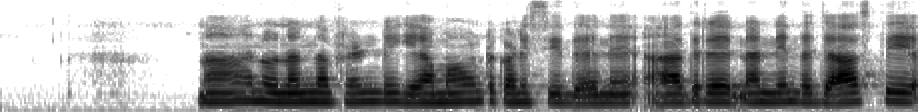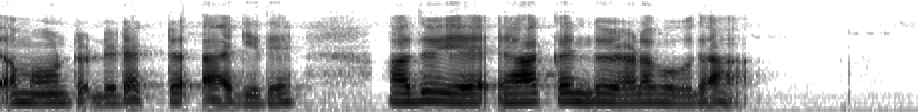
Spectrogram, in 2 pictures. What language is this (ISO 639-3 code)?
kan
